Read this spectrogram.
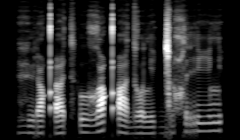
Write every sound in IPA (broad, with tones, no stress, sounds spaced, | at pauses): ɦ y˨ ɾ ø˨ qʼ i˨ t͡sʼ u˨ ɣ o˦ qʼ æ˨ d o˨ l i˨ ɡ͡ǀ y˧ χ r i˦ l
